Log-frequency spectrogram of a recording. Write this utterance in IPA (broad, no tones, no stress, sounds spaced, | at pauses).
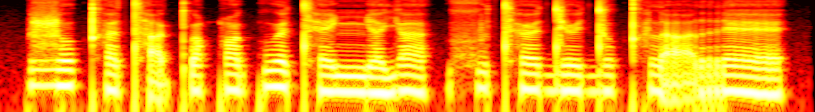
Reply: ɮ o kʰ ɐ tʰ a̰ kʷʼ ɐ qʷ œ kʷ œ tʰ ɛ ɲ ɐ j ɐ | xʷ ə tʰ œ d ø d o kʰ l a̰ r ɛ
